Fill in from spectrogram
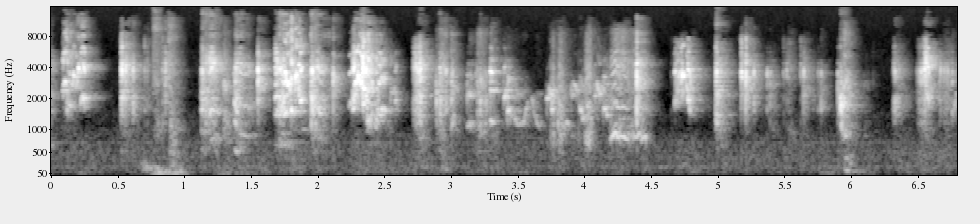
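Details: Budgerigars in a happy mood, chirping in a quick uneven series of short scratchy notes and squawks, some louder bursts, with a soft low thud near the start.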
